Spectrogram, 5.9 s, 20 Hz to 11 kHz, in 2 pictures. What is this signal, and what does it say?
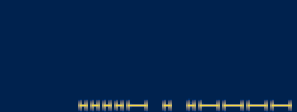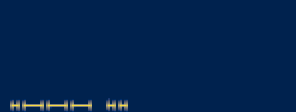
Morse code, heard as a keyed tone, about 20 wpm, 700 Hz. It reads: 4E1JI
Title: Five Challenging Letter-Number Combinations 20wpm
